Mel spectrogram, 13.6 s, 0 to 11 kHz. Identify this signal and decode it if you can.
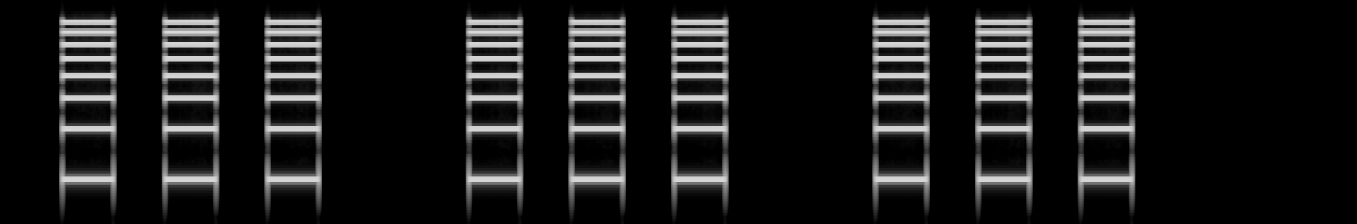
Alarm pattern, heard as an alarm's beeps, played three times, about 540 Hz. Temporal three. Smoke or fire, evacuate.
